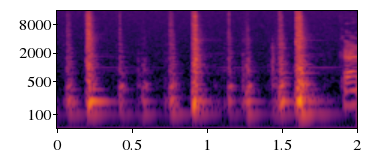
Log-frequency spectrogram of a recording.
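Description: Steel-string acoustic guitar strummed in short, percussive strokes, a rhythm pattern with a louder accented stroke about every 0.7 s and lighter strokes between.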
